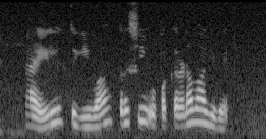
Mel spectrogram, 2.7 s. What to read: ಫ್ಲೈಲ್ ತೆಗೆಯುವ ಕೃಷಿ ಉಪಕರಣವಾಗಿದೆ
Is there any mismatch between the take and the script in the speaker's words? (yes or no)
no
